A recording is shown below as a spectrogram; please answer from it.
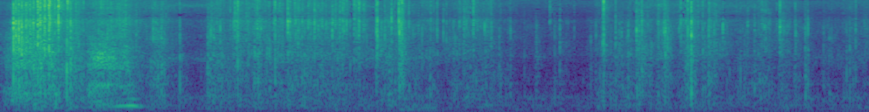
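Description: A clear plastic bag full of pacifiers crinkling as it is handled, loudest in the first second and then a softer crackle with small clicks.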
